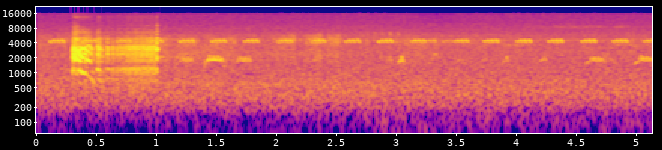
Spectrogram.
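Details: Grey partridge (Perdix perdix) in farmland meadow on a warm spring evening gives a single harsh, grating croaking call near the start, followed by steady, high, evenly pulsed insect-like ticking and a few faint distant chirps.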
